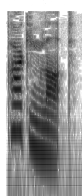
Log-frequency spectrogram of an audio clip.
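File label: "parking lot", American English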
